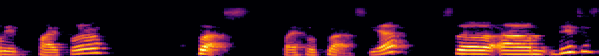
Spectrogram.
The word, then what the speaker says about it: 5F1R+: It's not actually 5F1R plus, it is actually Pfeiffer. So it looks like the 5 there is it's obvious. The F1R plus looks like fur.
